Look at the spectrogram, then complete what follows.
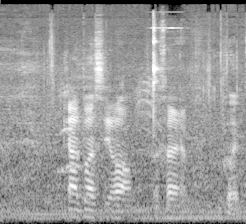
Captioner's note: speaks in foreign language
